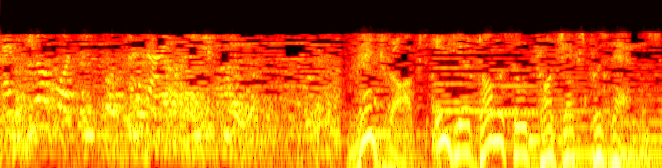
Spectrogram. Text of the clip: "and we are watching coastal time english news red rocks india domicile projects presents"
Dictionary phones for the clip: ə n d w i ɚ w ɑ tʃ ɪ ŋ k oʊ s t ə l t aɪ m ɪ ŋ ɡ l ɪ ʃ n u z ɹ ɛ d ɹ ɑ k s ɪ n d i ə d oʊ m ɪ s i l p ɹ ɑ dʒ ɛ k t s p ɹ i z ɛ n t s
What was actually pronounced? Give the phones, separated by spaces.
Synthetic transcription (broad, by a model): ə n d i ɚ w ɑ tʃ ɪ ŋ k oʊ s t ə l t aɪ ɪ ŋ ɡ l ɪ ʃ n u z ɹ ɛ d ɹ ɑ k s ɪ n d i ə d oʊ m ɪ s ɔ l p ɹ ɑ dʒ ɛ k t s p ɹ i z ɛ n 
